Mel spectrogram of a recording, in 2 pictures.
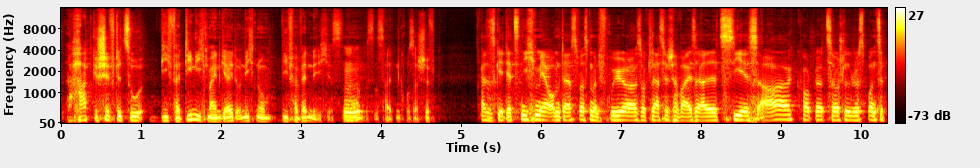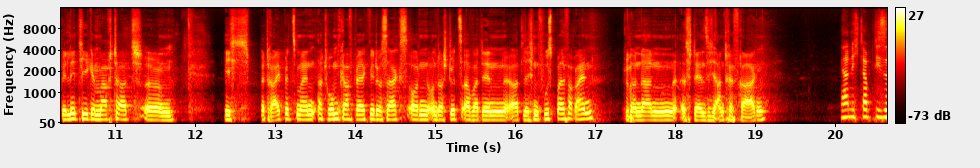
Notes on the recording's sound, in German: auf der Bühne der Frankfurter Buchmesse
